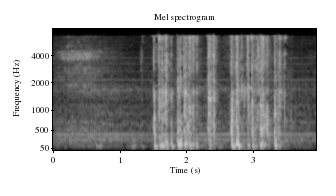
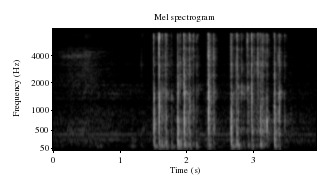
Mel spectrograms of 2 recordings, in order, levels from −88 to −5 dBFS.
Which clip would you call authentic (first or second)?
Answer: first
